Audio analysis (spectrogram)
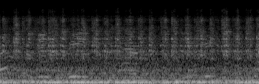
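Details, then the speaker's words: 1973 Plymouth Scamp V8 idling just after its first start since 2004: a deep, smooth idle with a slight rhythmic lope in the exhaust pulses from the cam, steady with no misses. Normal idle with mild cam lope. "it's so smooth right it really is oh man it's got a good little lope"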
